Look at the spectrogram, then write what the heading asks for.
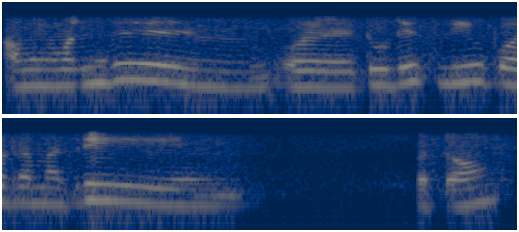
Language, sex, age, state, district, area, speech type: Tamil, female, 18-30, Tamil Nadu, Mayiladuthurai, rural, conversation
